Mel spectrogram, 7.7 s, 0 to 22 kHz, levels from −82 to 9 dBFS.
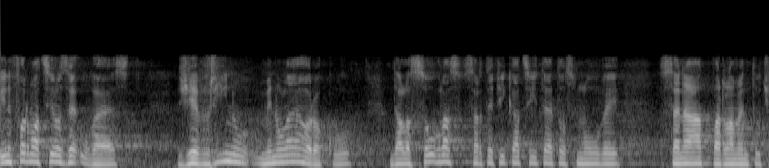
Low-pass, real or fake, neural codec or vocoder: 5.4 kHz; real; none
